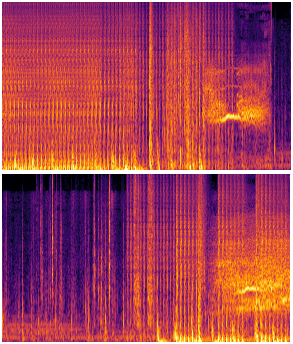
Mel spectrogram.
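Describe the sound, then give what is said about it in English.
Machine guns firing in rapid automatic bursts: dense, loud, crackling volleys that run for several seconds, drop to a short lull of scattered shots, then surge back into sustained fire. “They're moving towards us. Open fire.”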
